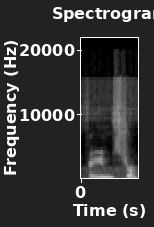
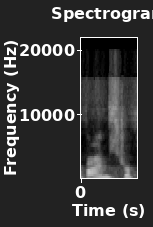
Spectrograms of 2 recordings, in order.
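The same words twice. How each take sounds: First: "Feimster" said as FEEM-ster; trying a pronunciation. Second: "Feimster" said as FINE-ster; trying a pronunciation. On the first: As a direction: say "Feimster" with a long ee. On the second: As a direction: say "Feimster" with an eye vowel. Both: Shown as a demonstration.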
